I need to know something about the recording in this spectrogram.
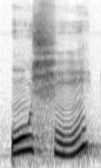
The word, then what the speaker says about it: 옷이: A consonant at the end of one syllable is pronounced as if it's at the beginning of the next syllable, when the next syllable starts with a vowel.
